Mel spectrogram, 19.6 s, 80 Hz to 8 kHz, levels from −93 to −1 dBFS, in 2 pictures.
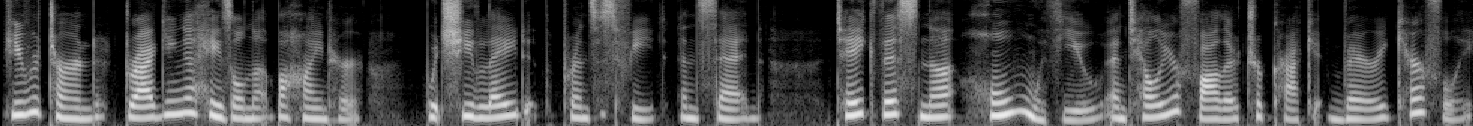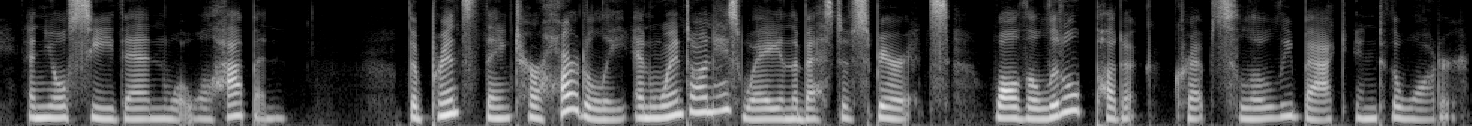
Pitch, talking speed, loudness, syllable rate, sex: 225 Hz, 195 wpm, -20 LUFS, 5.0 syllables/s, female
